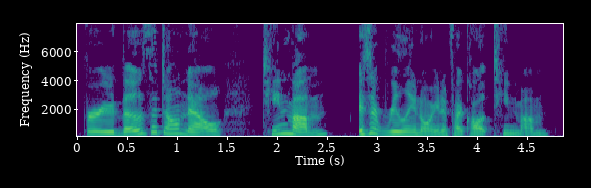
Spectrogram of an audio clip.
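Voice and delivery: usual speaking voice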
